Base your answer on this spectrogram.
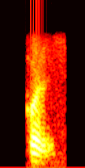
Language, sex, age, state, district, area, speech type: Manipuri, male, 60+, Manipur, Churachandpur, urban, conversation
